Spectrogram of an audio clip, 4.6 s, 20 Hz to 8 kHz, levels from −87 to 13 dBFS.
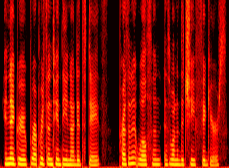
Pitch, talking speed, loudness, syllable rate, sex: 220 Hz, 195 wpm, -19 LUFS, 6.6 syllables/s, female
